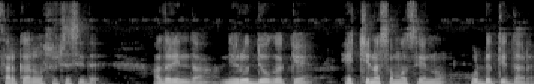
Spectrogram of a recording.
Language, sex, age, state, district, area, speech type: Kannada, male, 60+, Karnataka, Kolar, rural, spontaneous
